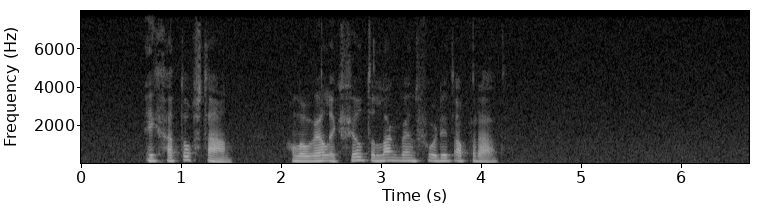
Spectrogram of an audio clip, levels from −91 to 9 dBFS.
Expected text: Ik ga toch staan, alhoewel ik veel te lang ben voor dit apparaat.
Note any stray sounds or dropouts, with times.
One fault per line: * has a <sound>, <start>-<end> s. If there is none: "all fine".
all fine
